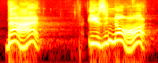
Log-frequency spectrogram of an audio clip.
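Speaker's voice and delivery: loud, high, emphatic declaration. Real, not acted. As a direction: hit it hard: that is not. Pastor stresses a point strongly.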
